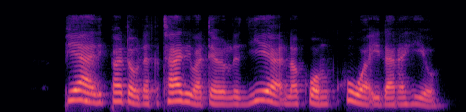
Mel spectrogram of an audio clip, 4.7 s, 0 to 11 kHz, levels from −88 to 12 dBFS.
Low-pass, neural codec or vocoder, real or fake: 7.2 kHz; codec, 16 kHz, 0.8 kbps, ZipCodec; fake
